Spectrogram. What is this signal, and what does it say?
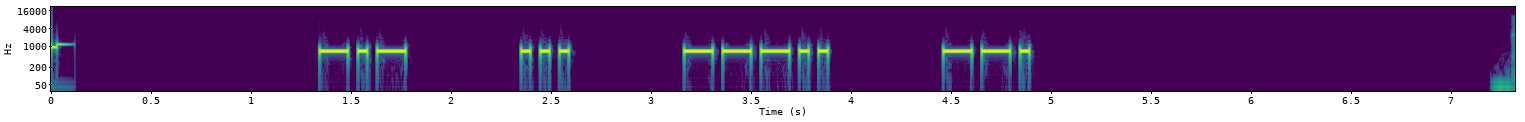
Morse code, heard as a keyed tone, about 25 wpm, spaced as for 12 wpm, 700 Hz. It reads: KS8G
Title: USA Call Signs - 4 Characters - 4x Character Spacing - 25wpm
